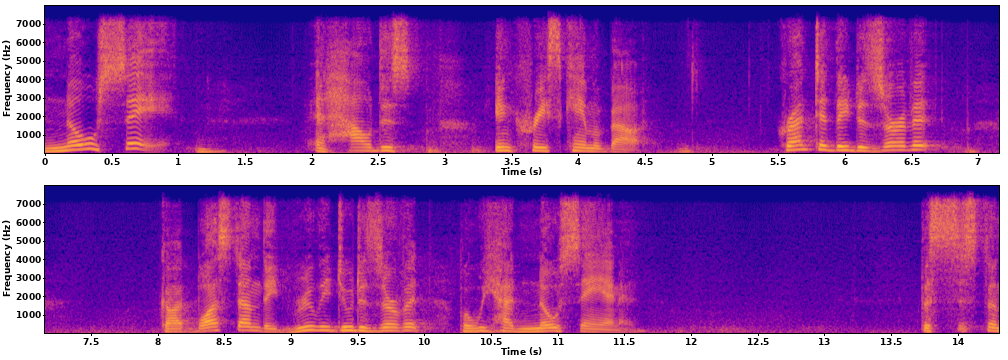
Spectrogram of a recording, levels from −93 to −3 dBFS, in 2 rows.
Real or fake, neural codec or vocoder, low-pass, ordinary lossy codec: fake; codec, 16 kHz, 0.5 kbps, X-Codec, HuBERT features, trained on LibriSpeech; 7.2 kHz; Opus, 64 kbps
